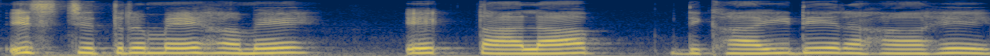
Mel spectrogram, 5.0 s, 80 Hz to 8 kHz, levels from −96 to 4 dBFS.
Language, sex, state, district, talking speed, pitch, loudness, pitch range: Hindi, female, Madhya Pradesh, Bhopal, 110 wpm, 240 Hz, -14 LUFS, 225-250 Hz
